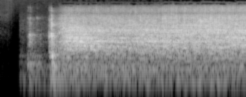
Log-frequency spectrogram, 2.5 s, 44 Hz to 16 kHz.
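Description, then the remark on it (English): A standard washing machine, about 20 years old, starts filling with water for a load of laundry: a short rumble and a clunk, then a loud, steady rushing hiss of incoming water that continues without a break. It uses at least 50 gallons of water per load. “This is a standard washing machine filling up to do a load of laundry.”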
